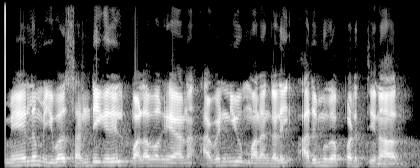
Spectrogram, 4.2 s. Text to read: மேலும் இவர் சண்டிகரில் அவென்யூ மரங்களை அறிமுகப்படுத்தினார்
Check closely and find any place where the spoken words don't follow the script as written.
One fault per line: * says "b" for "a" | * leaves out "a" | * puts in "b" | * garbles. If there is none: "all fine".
* puts in "பல வகையான"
